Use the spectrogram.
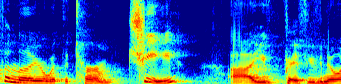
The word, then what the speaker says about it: Qi: familiar with the term Chi uh you've if you know anything about acupuncture traditional Chinese medicine you've probably heard the term Chi people spell it either Qi or Chi they're used interchangeably often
